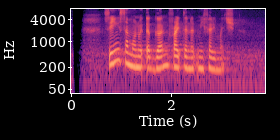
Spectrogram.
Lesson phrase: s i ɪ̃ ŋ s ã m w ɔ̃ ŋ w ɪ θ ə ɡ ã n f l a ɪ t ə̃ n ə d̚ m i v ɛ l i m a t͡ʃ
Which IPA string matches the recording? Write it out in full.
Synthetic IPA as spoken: s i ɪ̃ ŋ s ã m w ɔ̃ n w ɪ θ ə ɡ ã n f ɹ a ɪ t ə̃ n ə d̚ m i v ɛ ɹ i m a t͡ʃ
